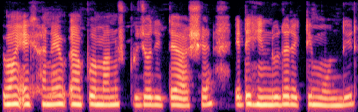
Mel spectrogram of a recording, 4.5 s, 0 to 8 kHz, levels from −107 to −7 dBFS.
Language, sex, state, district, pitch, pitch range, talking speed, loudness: Bengali, female, West Bengal, North 24 Parganas, 210 Hz, 200-220 Hz, 145 wpm, -17 LUFS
